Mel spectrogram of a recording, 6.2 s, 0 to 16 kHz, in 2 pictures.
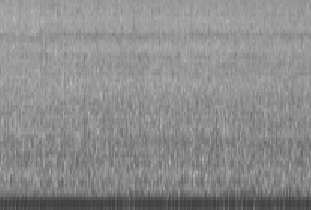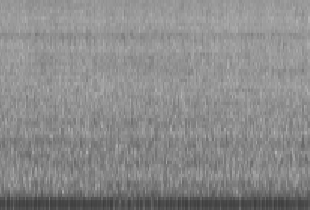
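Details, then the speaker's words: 1951 Ford F1 pickup, hood open, 302 small-block with Edelbrock intake and aluminum radiator: low, even rumble at idle, no tapping, misses or surging; smooth, quiet, healthy idle. "Sounds good, nice and quiet, smooth running 302."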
